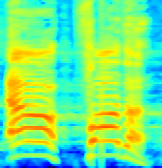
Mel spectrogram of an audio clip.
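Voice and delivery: slow, lifted "Our Father" like a prayer; prayer demo. Shown as a demonstration. Preacher showing the congregation how to pray, slow and high. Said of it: "pray like this".

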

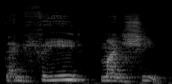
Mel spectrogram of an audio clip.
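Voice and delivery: a gentle smiling Jesus, spoken low and slow. Retold or imitated. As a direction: say it with a smile, tenderly. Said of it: "You can imagine Jesus smiling".

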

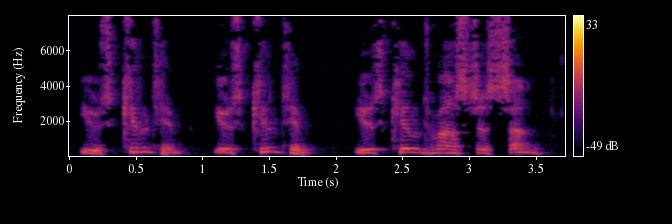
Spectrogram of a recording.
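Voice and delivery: very high, frantic elf voice; distraught elf wail. A narrator's reading. Winky flinging herself on her master, high frantic wail. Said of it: "She flung herself forwards".

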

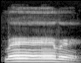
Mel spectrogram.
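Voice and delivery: slow, low, drawn-out drone; mock murmuring. Shown as a demonstration. Preacher names what you're doing, slow low mock murmur. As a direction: drone it low, stretching the word. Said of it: "we know what you're doing".

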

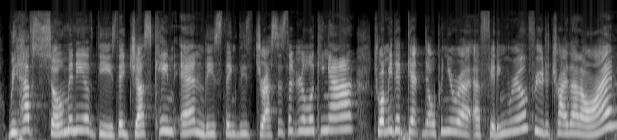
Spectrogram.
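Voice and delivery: high, loud, fast gushing salesperson; bubbly clerk pressing to help; over-eager American sales patter; pushy cheerful shop assistant. Retold or imitated.

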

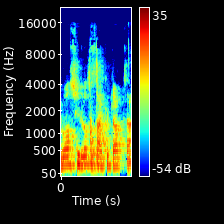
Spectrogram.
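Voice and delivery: ordinary talk, nothing marked

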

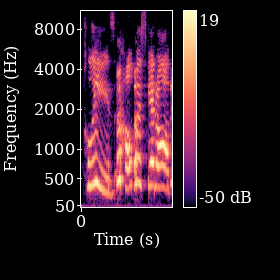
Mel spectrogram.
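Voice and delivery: high, loud pleading cry; retold yell for help, high; mock scream. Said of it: "Estee's screaming to the conductor".

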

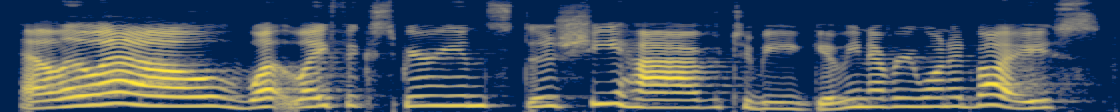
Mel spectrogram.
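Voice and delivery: mocking gossip. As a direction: sneer like a snarky gossip. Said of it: "I was hearing it through the grapevine, like".

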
